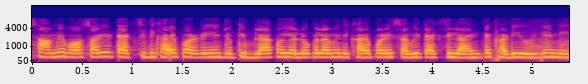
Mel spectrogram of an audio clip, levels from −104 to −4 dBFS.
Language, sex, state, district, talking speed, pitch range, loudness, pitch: Hindi, female, Bihar, Madhepura, 300 wpm, 220-235 Hz, -14 LUFS, 230 Hz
